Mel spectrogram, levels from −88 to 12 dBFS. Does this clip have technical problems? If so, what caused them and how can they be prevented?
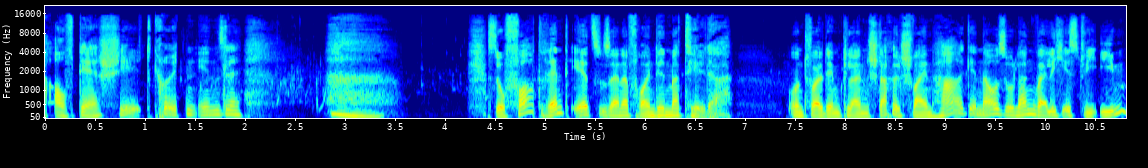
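No, there are no technical problems to address.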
